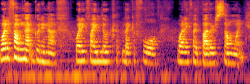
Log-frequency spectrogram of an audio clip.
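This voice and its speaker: An animated tone with ordinary pitch variation, amid audible room echo and noticeable background noise. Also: woman. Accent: Costa Rican. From Costa Rica. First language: Spanish. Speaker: life coach. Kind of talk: livestream motivational talk. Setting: livestream.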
